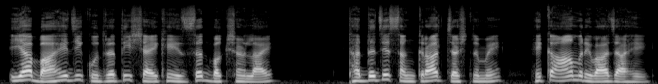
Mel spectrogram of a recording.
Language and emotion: Sindhi, neutral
